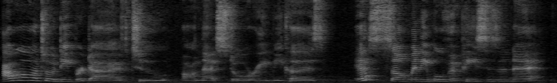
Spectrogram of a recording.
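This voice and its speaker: A woman whose voice is going hoarse gives an emphatic, casual spiritual pep talk to her viewers. She speaks, repeats her key lines and swears now and then. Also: mid-range voice, expressive, moderate pace, reverberant, slight background noise. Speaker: spiritual channel host.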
